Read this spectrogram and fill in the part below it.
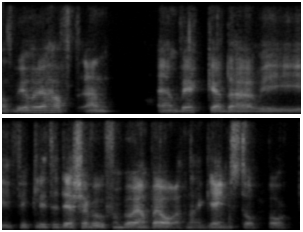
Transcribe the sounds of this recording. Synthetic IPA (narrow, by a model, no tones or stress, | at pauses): asvɪɦaɾjɵɦaft̪ʰɛn | ɛnvɛkːad̪æɾvɪfɪkːliːt̪əd̪ɛʂavɵːfɾɔnbœɾjanpɔoːɾət̪næɾɡɛɪmst̪ʰɔpːɔk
